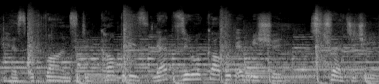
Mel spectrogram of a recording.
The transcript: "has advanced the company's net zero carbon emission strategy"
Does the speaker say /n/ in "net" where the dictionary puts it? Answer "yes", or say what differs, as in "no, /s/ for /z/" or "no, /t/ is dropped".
no, /l/ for /n/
